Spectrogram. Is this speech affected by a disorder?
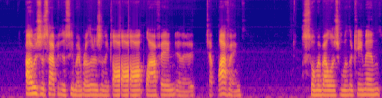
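Yes: cleft lip and palate; congenital unilateral cleft lip, palate split down middle, many childhood surgeries, left nostril blocked by cartilage; nasal air restriction, no airflow through left nostril; childhood speech impediment, slow speech development, audible heavy breathing or wheezing heard over words.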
